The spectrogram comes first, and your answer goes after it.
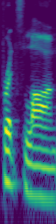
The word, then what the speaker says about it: Fritz Lang: He worked a little bit later because like M was Fritz Lang's, or Fritz Lang, I think is the actual pronunciation, but M is his first sound film.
